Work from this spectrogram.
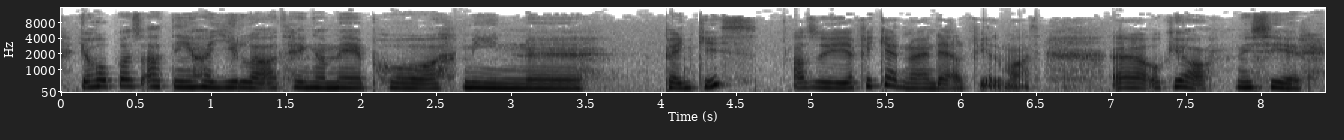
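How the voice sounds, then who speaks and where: A woman with a Finland-Swedish accent speaks at a fairly high pitch. Her pace is fairly slow, with ordinary pitch variation. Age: young. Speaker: vlogger. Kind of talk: vlog. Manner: animated. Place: home room.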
